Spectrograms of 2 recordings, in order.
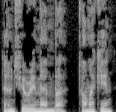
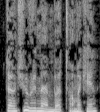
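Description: First: Higher, louder, wavering plea; trembling voice. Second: High, loud, eager question rising; hopeful asking. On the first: Linda, rejected, asking the director again, trembling. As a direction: hold back the tears as you ask. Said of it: "she repeated in a voice that trembled". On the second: Linda pressing the director to remember, eager. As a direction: coax him to remember. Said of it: "Linda asks him". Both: A narrator's reading.

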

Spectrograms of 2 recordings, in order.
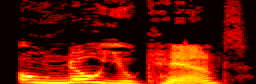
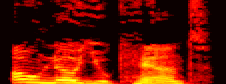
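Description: First: Very high, loud, slow protest; desperate cry. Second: Much higher, louder protest; defiant cry. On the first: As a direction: plead and shout at once. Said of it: "Violet cried". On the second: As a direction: cry out to stop them. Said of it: "Klaus cried". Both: Acted.

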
